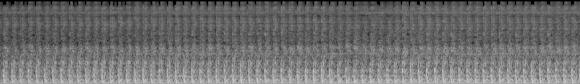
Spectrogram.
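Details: John Deere LT150 with swapped-in 15 HP Kohler engine, no choke, after fuel pump primed: loud sharp evenly spaced popping about three beats a second; exhaust leak at overlong exhaust studs, later redone and quiet.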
